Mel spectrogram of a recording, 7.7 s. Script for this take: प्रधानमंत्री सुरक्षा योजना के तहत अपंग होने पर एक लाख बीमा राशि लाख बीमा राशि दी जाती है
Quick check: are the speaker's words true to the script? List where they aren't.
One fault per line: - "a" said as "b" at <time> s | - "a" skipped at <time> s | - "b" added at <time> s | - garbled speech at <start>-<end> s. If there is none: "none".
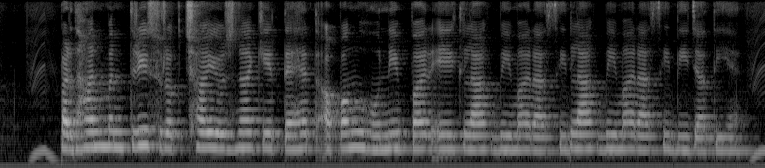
none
